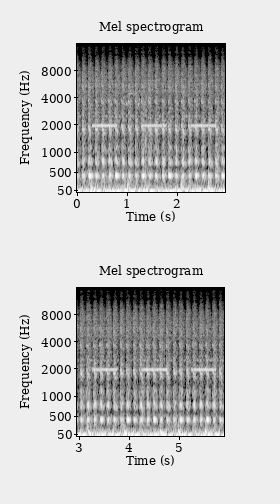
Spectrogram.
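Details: Subaru Baja Turbo, freshly rebuilt engine, first start with fuel pump fuse pulled: starter spins engine steadily, about two compression pulses a second, no firing; normal no-fuel crank priming oil until the oil light goes out.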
